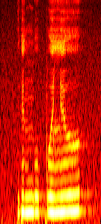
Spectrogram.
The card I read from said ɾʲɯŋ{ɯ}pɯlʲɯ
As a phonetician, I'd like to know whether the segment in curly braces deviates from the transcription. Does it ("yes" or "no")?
yes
